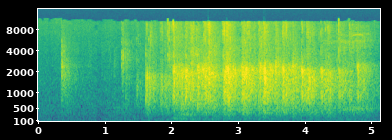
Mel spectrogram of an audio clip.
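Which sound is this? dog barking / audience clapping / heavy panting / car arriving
audience clapping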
